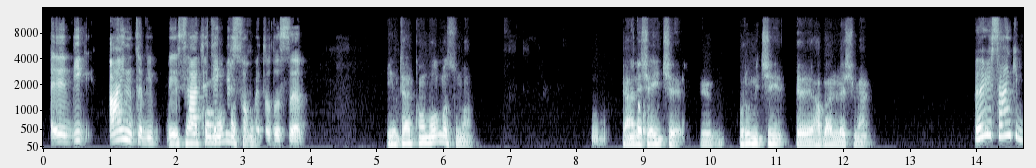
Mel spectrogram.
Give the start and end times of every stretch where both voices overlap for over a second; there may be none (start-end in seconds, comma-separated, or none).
1.9-3.2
